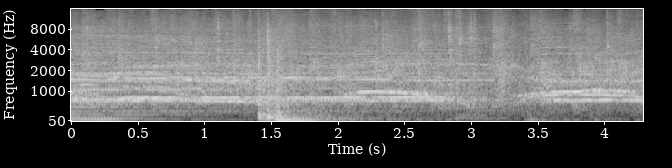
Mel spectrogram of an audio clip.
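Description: A live jazz trio of piano, electric bass and drums closes a tune. A held low note fades out, one bass drum hit comes about one and a half seconds in, and soft wavering tones ring on after it.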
